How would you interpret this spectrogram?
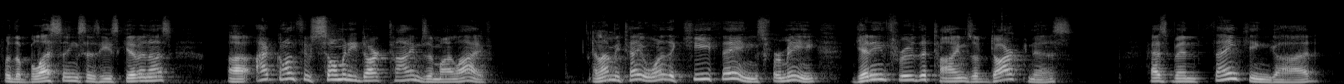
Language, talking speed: English, 180 wpm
